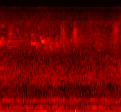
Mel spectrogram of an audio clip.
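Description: Honey bees buzzing around an open hive during a spring inspection after winter, a soft continuous droning hum close by with no voices.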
